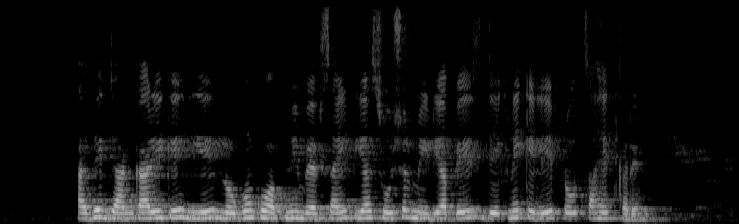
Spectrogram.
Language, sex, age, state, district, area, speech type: Hindi, female, 18-30, Madhya Pradesh, Gwalior, rural, read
